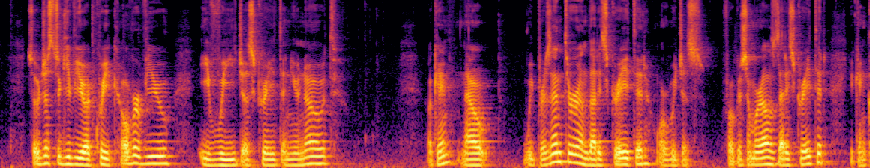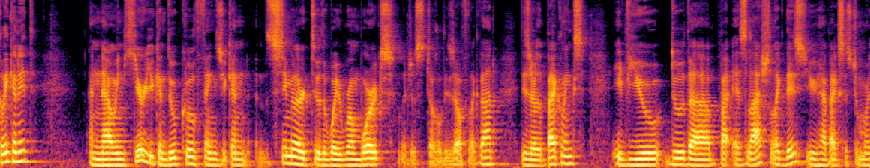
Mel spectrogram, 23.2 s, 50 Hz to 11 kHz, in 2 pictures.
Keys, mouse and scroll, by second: 0.0 e, 0.6 click, 1.0 space, 1.4 [, 2.9-5.5 typing, 5.8 click, 6.4 click, 7.0 click, 7.5 Return, 8.4 BackSpace, 9.1 click, 12.1 click, 13.0 click, 16.8 click, 17.4 click, 18.8 click, 19.3 click, 19.7 click, 21.0 /.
